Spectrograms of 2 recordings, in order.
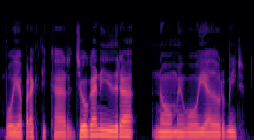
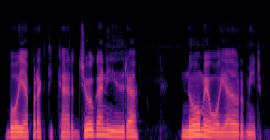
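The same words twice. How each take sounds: The two takes are said the same way.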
